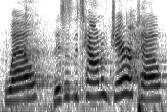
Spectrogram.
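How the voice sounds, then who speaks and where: A woman's voice: very high voice, measured pace, bright, forceful tone, in a large hall, a little hiss or hum, full character voice. A woman voicing a short, pompous male tax collector in a cartoon, boastful and self-important. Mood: smug. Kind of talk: cartoon acting.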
